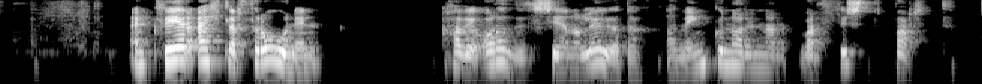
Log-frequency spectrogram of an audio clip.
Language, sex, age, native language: Icelandic, female, 30-39, Icelandic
